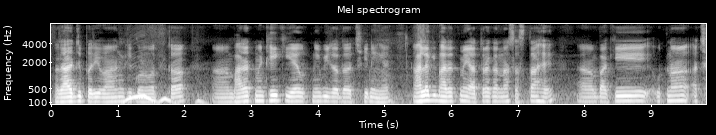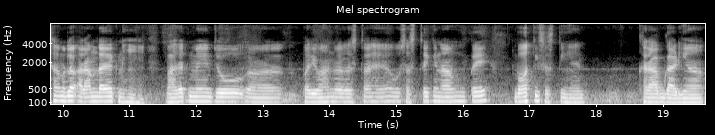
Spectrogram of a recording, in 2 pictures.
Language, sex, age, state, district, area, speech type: Hindi, male, 30-45, Madhya Pradesh, Balaghat, rural, spontaneous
